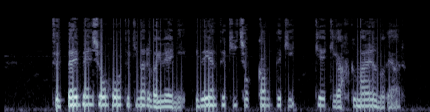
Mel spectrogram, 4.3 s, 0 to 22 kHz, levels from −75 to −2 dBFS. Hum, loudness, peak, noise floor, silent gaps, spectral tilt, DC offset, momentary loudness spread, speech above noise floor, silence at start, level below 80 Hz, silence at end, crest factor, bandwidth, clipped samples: none; -23 LUFS; -4 dBFS; -54 dBFS; none; -5.5 dB/octave; under 0.1%; 12 LU; 32 dB; 0.5 s; -48 dBFS; 0.3 s; 18 dB; 11.5 kHz; under 0.1%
